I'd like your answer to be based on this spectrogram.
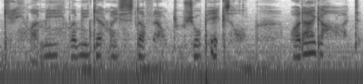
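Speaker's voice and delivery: soft hushed whisper, breath only. Real, not acted. Showing Pixel the stuff, whispering. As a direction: whisper so nobody wakes. Whispering while setting up items.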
